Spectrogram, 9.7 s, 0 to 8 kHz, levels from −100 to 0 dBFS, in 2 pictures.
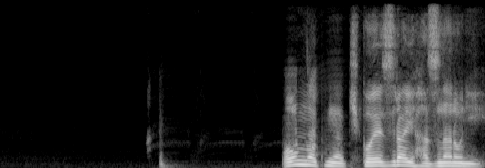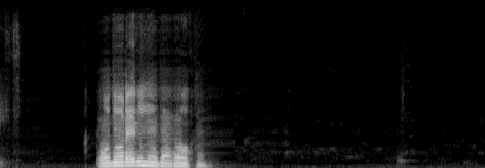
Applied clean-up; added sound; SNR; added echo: neural mask model DeepFilterNet 3.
